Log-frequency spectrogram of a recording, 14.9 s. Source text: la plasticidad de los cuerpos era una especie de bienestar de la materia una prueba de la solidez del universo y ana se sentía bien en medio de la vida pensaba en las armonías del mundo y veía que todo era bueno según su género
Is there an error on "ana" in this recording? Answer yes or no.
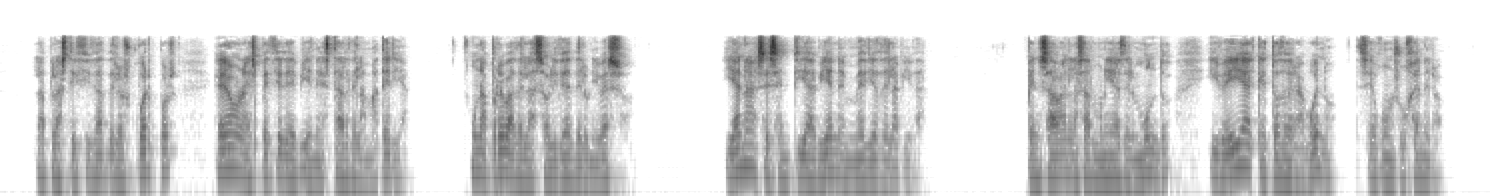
no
